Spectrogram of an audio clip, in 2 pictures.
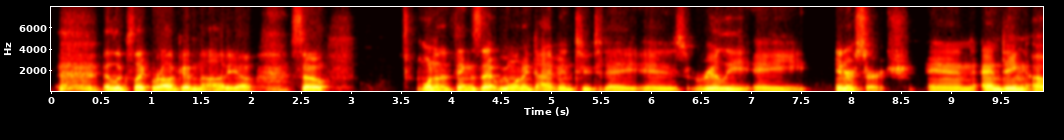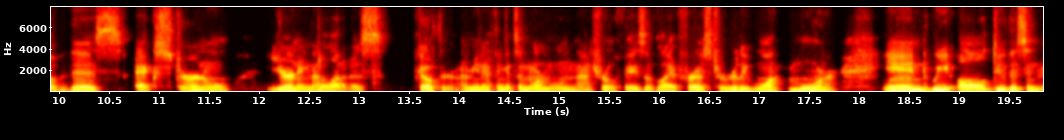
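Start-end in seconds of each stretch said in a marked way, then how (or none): none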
